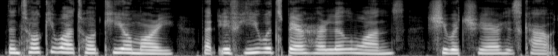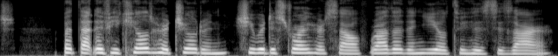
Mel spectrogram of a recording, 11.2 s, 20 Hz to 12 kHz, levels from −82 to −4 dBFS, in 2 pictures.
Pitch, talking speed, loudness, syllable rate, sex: 215 Hz, 185 wpm, -17 LUFS, 4.8 syllables/s, female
